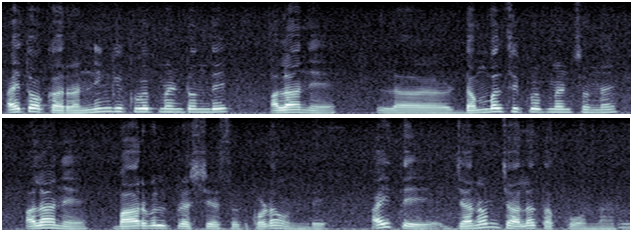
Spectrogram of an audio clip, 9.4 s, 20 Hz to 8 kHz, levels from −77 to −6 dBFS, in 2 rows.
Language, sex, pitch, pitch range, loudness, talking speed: Telugu, male, 155 Hz, 135-195 Hz, -19 LUFS, 135 wpm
